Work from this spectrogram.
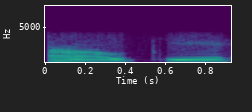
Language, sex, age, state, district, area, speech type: Malayalam, female, 18-30, Kerala, Kozhikode, urban, conversation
